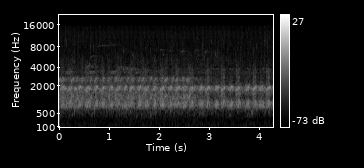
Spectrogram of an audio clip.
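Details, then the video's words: Chorus of riverside frogs, quick rhythmic croaks repeating about three times a second in a thick, evenly pulsing wall of sound, several callers overlapping. "Frog Sounds | Soothing sounds of river and frogs"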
